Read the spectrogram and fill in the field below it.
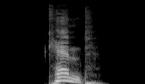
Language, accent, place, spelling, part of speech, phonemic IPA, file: German, Germany, Berlin, Camp, noun, /kɛmp/, De-Camp.ogg
- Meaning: camp (accommodation in tents)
